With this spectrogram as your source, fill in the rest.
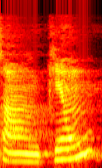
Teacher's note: సాంఖ్యంలో ఉన్న అనుస్వారం వకారం అవుతుంది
